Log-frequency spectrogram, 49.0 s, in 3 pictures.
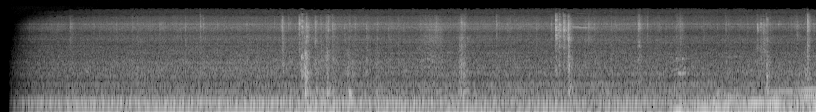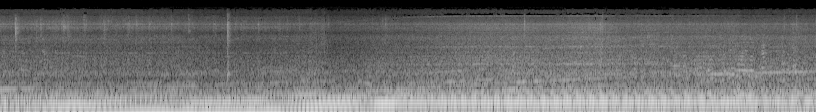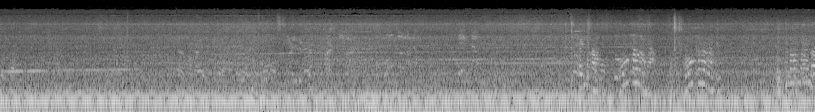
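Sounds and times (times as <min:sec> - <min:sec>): diesel railcar engine rumbling: 0:00.2 - 0:48.9.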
